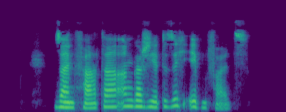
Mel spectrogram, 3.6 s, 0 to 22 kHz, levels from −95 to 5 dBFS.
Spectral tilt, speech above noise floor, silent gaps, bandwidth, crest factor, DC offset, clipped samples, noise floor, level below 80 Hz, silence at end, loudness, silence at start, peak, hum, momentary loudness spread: -4 dB/octave; 35 dB; none; 10 kHz; 22 dB; under 0.1%; under 0.1%; -60 dBFS; -70 dBFS; 0.55 s; -25 LUFS; 0.7 s; -4 dBFS; none; 9 LU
